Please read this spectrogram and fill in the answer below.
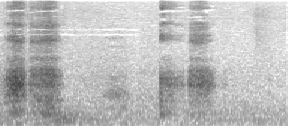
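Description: A person's short, breathy gasps, in two quick pairs about a second apart.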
